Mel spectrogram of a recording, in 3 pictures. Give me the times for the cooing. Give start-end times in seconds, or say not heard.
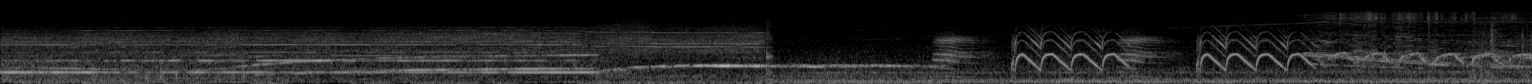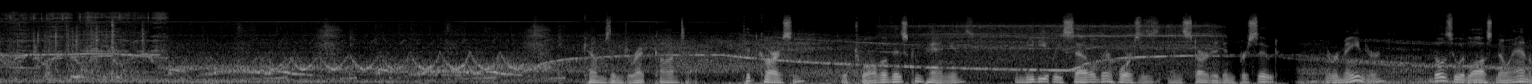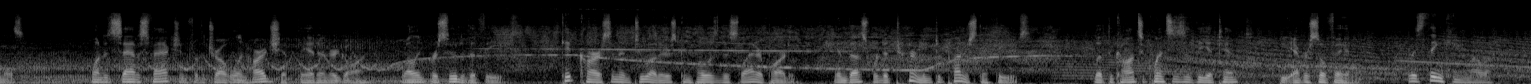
14.7-21.0.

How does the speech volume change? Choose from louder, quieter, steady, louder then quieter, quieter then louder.
steady.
